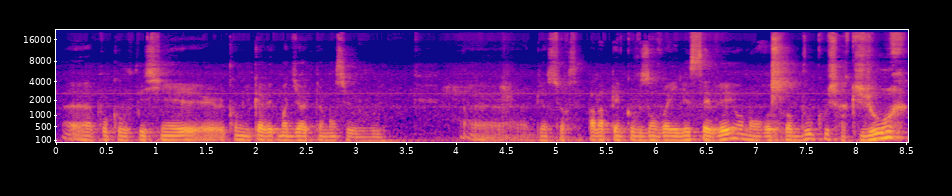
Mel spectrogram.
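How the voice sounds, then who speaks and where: With long, frequent pauses, a man talks at a moderate pace in a fairly low voice with ordinary pitch variation. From Morocco, Casablanca. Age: 30s. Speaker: engineer and YouTuber. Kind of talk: career talk to camera. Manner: hesitant, many fillers.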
